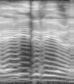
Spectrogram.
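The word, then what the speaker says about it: Adrian: 그리고 저는 아드리안을 발음하는 방법. 아 에이드리안.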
